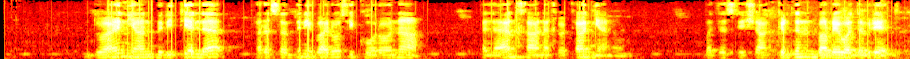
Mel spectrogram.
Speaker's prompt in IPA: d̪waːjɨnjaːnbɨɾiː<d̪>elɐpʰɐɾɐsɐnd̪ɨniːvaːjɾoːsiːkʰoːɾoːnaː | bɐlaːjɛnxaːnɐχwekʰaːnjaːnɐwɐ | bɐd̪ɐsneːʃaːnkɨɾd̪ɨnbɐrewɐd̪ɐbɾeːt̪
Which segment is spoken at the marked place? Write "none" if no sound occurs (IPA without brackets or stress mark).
t̪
